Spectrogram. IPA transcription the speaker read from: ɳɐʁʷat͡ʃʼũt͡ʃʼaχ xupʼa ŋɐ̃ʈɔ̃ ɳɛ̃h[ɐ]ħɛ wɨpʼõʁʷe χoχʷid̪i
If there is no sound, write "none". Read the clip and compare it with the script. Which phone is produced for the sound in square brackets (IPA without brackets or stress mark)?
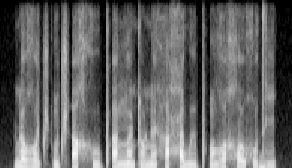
a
